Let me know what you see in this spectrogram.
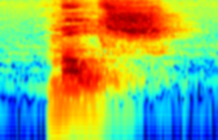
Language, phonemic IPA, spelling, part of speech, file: Dutch, /mɑls/, mals, adjective, Nl-mals.ogg
- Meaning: 1. soft, tender, succulent 2. forgiving, lenient, soft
